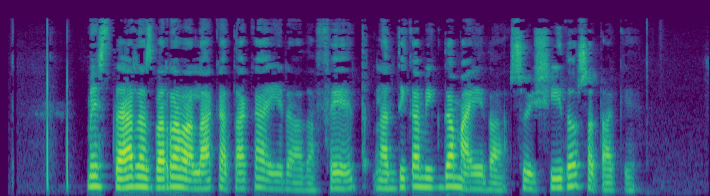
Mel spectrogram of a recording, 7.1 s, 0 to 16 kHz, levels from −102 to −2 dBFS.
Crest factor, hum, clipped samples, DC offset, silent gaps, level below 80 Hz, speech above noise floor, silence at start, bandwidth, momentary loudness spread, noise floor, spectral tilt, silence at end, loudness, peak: 22 dB; none; under 0.1%; under 0.1%; none; -72 dBFS; 50 dB; 0.85 s; 11.5 kHz; 17 LU; -72 dBFS; -4.5 dB/octave; 0.75 s; -22 LUFS; 0 dBFS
